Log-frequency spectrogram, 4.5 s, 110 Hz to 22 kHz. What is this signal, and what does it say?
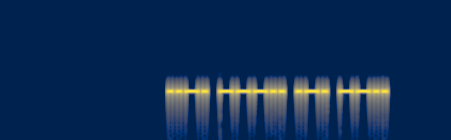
Morse code, heard as a keyed tone, about 28 wpm, 700 Hz. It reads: F8RZ
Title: DXCC-100 Call Signs - 4 Characters - 28wpm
